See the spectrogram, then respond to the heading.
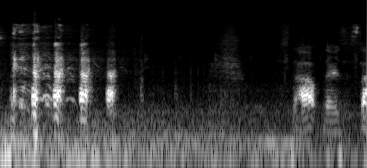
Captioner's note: laughs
